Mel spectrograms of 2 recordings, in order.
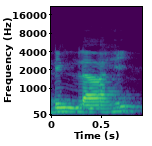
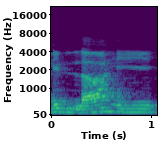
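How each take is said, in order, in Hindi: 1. अंतिम स्वर छोटा है। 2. अंतिम स्वर लंबा खींचा हुआ है।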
